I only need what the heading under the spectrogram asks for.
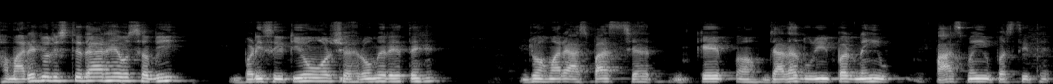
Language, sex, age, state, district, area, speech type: Hindi, male, 45-60, Madhya Pradesh, Ujjain, urban, spontaneous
